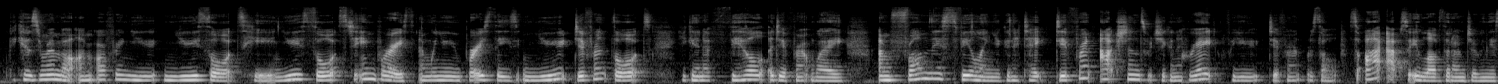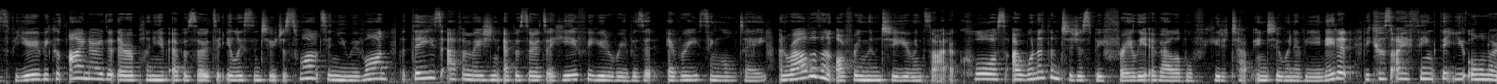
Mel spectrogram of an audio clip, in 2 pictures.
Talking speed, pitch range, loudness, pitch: 245 wpm, 185-225 Hz, -19 LUFS, 200 Hz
